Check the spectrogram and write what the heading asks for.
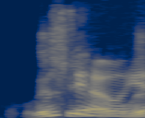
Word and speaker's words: Lisio: So you're at Lisio. – Yeah. – Did I say it right? – Lisio. Yeah. Yeah, Lisio means delightful in Italian, or smooth in Italian.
